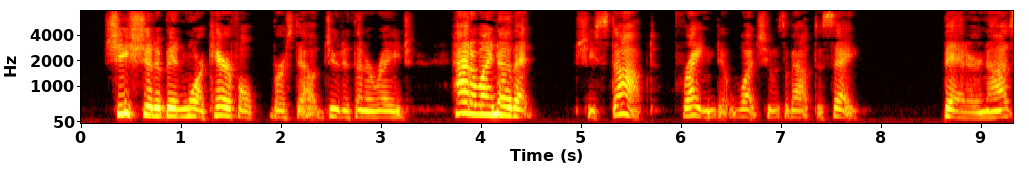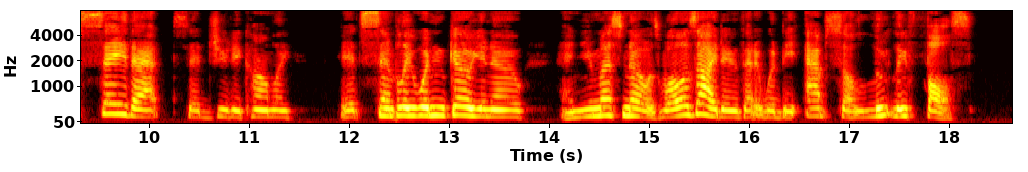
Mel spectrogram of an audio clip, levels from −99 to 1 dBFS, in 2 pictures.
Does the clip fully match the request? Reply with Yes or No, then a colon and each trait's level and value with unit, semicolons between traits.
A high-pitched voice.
Yes: high, 220 Hz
